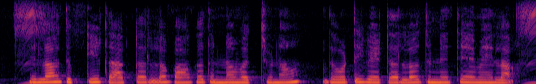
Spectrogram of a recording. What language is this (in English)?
Telugu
